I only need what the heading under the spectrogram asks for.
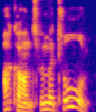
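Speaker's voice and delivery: high, mildly panicked; distressed cry. A narrator's reading. Ladybird fearing the water, crying out. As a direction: confess it in alarm. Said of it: "cried the ladybird".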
